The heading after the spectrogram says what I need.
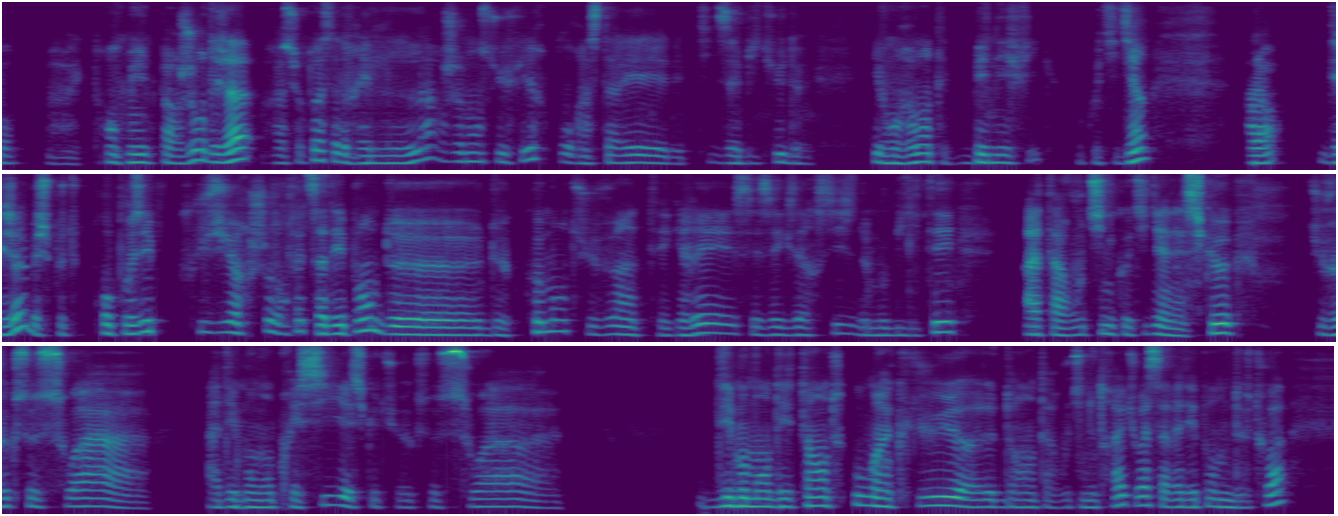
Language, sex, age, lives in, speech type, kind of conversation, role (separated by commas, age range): French, male, 40-44, France, conversation, advice, advisor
